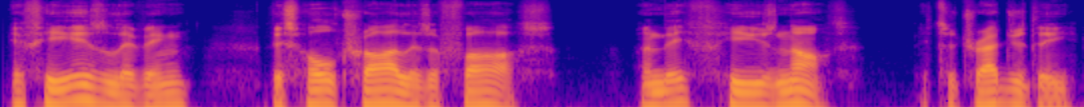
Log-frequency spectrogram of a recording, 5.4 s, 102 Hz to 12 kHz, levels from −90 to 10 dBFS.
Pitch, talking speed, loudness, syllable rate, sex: 100 Hz, 200 wpm, -19 LUFS, 5.4 syllables/s, male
